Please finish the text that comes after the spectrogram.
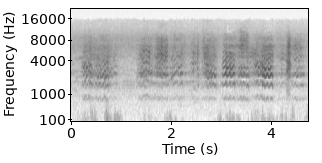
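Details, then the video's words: A flock of yellow-crested cockatoos calls noisily: scratchy, wavering squawks come in clustered bursts, growing louder toward the end, over faint low background knocking. "Noisy Yellow Crested Cockatoos Take Over!"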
